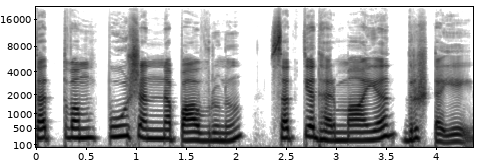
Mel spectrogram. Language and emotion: Kannada, neutral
